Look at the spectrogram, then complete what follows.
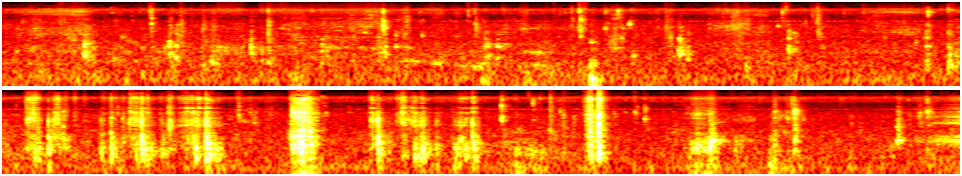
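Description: Eating sounds from people eating pakhala (soaked rice) by hand from steel bowls: wet mouth smacks and chewing, with fingers scraping and tapping the steel bowls. The short clicks get busier about halfway through, with two louder sharp ones a few seconds apart.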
